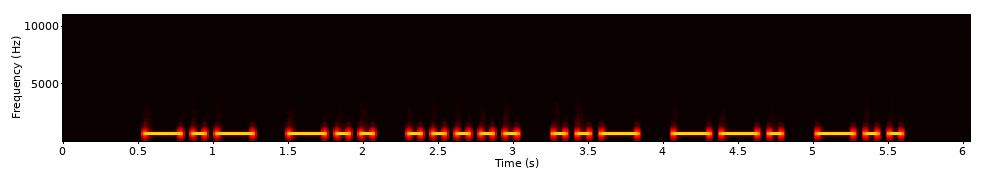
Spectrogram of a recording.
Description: Morse code, heard as a keyed tone, about 15 wpm, 700 Hz. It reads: KD5UGD
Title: USA Call Signs - 6 Characters - 2x Character Spacing - 15wpm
